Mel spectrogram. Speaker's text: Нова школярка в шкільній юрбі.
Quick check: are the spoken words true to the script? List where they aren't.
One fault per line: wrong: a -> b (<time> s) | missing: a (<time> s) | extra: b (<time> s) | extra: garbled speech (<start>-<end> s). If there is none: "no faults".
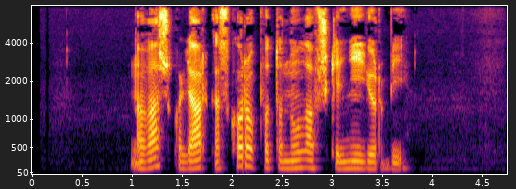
extra: скоро потонула (1.9 s)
